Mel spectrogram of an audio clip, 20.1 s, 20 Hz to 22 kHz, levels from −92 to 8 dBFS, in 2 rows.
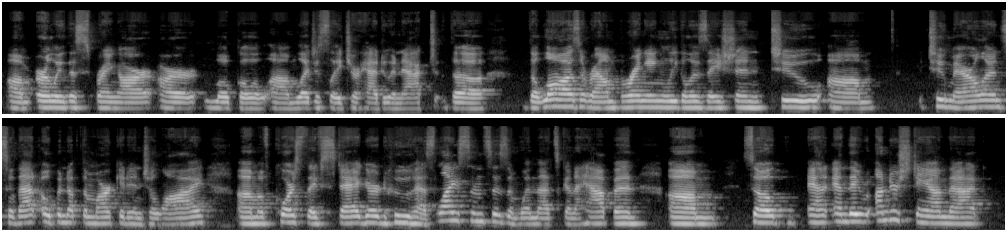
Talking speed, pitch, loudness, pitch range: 150 wpm, 190 Hz, -22 LUFS, 180-210 Hz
